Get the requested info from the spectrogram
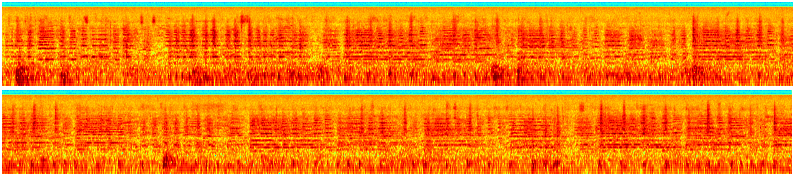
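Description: High school marching band music: sustained brass chords over drums, changing about every second, opening with a loud hit.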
